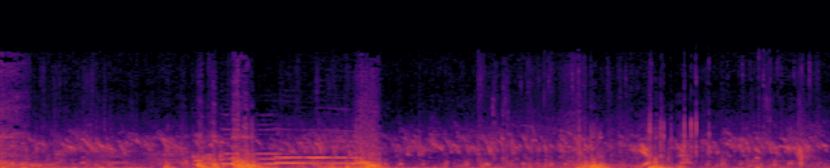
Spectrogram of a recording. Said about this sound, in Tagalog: So ang papakainin natin yung mga sisiw, mga best friend, yan. Gutom na sila.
